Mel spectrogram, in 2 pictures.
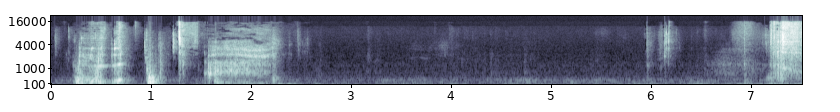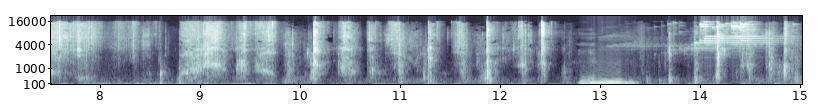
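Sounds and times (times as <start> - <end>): crunching crispy fried food: 6.8 - 12.8.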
